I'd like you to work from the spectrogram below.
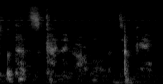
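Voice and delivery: hushed unvoiced aside; whisper. Real, not acted. Whispered aside to viewers about hugging strangers. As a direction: whisper it like a secret.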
